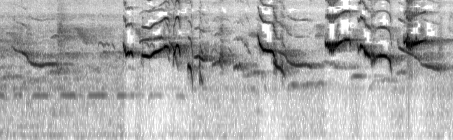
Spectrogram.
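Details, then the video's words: Lure song of an oriental magpie-robin, meant to provoke rival magpie-robins: after a quiet start, loud wavering whistles and descending slurred notes in three phrases, rich and varied. "PANCINGAN AMPUH KACER APAPUN DIJAMIN LANGSUNG NGOTOT KONSLET"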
